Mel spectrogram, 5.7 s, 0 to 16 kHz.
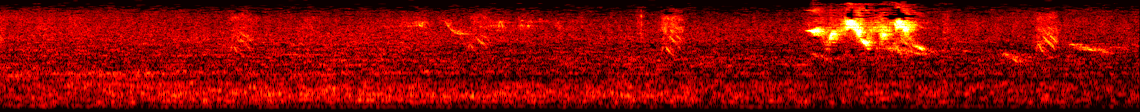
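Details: Black-faced grassquit in the Arashi desert, Aruba, in October 2022 gives a few faint, thin chips, then one short, high, buzzy burst of song over a steady low background rumble.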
